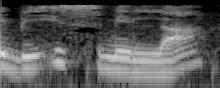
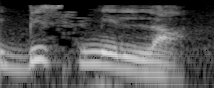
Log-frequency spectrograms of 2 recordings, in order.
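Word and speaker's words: bismillah (بسم الله): Like I don't say bi ismillah, I say bismillah.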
